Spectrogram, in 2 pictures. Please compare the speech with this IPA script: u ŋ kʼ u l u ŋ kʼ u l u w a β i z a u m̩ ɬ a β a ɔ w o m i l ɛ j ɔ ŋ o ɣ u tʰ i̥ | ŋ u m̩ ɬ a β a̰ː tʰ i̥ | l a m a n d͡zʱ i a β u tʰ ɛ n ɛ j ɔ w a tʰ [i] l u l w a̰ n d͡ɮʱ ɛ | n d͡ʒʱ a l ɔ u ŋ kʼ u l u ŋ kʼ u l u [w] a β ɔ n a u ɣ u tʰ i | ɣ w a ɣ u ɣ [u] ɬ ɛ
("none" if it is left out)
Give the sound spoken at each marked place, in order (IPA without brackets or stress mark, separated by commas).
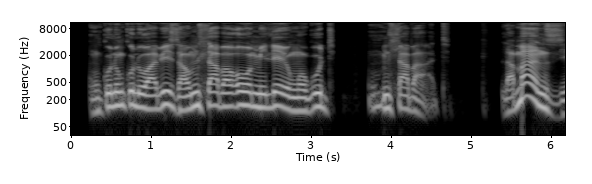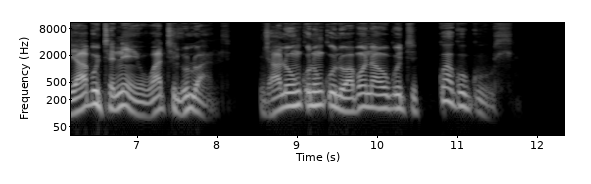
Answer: i, w, uː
